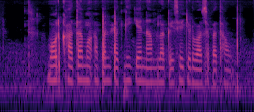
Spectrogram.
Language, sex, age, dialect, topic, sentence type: Chhattisgarhi, female, 25-30, Central, banking, question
